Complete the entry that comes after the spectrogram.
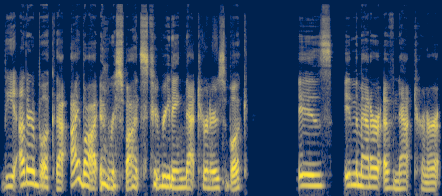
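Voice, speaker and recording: A woman giving a casual, conversational book review as a vlogger, talking informally with some hedging. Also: on the low side.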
